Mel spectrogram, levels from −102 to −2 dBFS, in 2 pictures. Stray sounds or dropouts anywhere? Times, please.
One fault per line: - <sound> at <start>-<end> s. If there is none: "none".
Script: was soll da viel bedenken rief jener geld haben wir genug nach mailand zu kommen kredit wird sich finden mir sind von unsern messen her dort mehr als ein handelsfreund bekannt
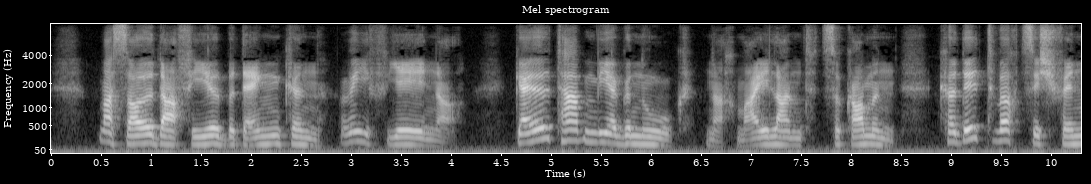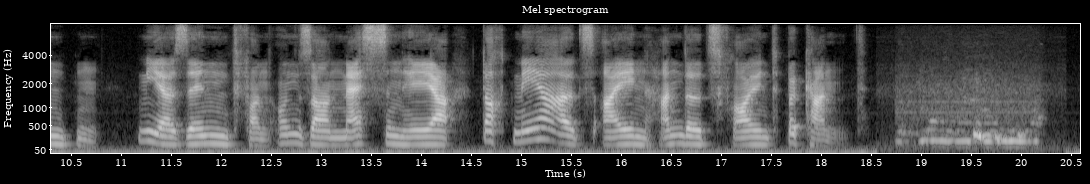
- laugh at 18.7-20.3 s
